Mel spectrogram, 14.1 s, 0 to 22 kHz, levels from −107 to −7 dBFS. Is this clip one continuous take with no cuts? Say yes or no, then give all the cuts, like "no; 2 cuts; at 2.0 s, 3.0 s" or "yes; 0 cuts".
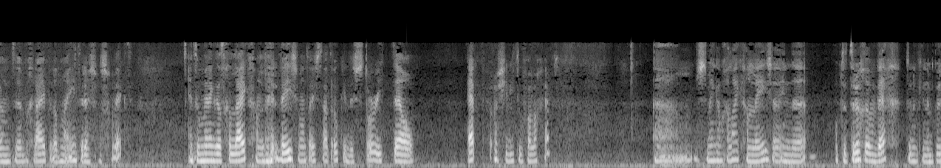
yes; 0 cuts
